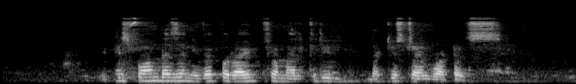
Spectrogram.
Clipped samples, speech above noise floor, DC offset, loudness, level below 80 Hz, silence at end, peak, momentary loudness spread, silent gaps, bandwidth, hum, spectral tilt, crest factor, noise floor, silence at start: under 0.1%; 42 dB; under 0.1%; -18 LUFS; -64 dBFS; 0.65 s; -2 dBFS; 14 LU; none; 9.6 kHz; none; -4.5 dB/octave; 18 dB; -60 dBFS; 1 s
